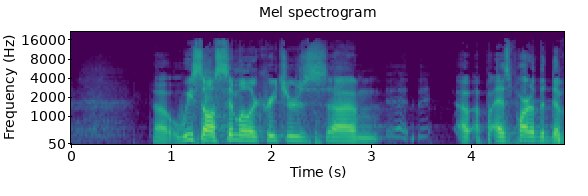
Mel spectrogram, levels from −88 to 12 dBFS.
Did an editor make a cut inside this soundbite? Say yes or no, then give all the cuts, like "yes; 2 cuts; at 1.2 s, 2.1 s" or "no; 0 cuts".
no; 0 cuts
